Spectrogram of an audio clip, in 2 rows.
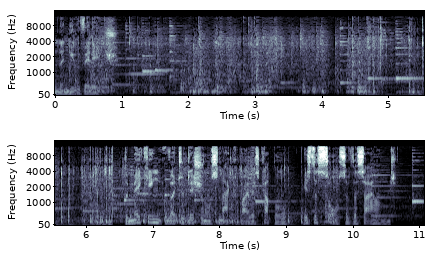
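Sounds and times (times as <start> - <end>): paddles thunking in wooden tub: 0.0 - 10.4
background music: 0.0 - 11.0.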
